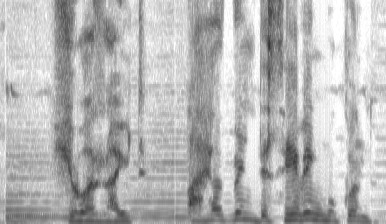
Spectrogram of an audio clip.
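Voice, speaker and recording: A man playing an anxious, guilty physician in an animated moral story, with a startled, pleading, emphatic delivery. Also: a little high, moderate pace, over music, lightly acted. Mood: remorseful.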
